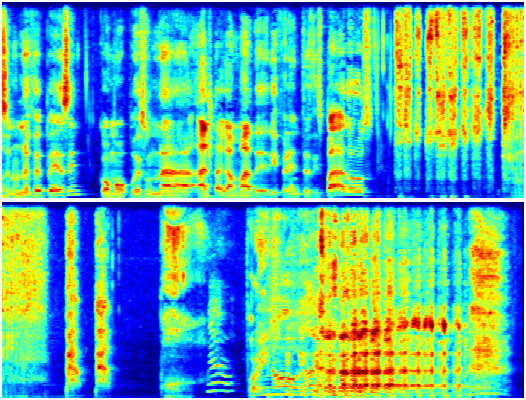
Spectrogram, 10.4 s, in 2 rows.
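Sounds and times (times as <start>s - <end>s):
speech: 0.0s - 4.4s, 7.7s - 10.2s
cat hissing and spitting: 3.8s - 5.8s
laughter: 7.9s - 10.2s.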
